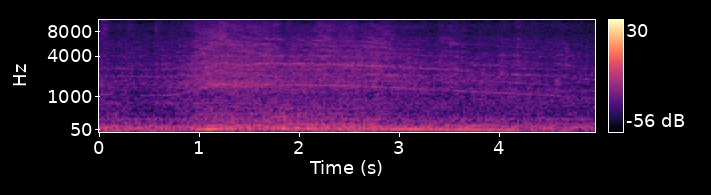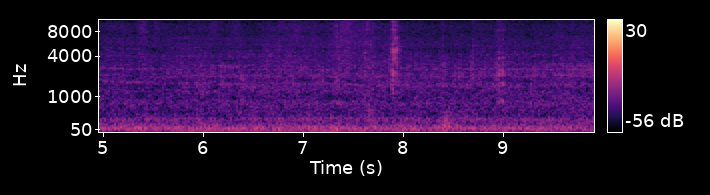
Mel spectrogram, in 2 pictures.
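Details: Running engine with a thin, high whistle sliding down in pitch then fading under the running; possibly turbo whistle, suspected not confirmed.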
